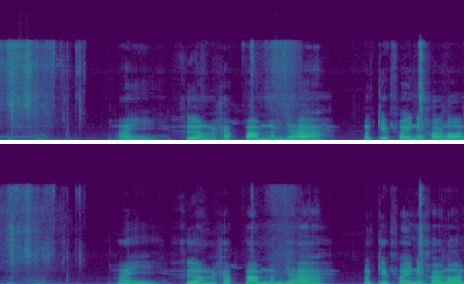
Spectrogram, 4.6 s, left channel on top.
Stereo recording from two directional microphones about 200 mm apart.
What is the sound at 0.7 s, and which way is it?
Speech, centre (ahead or behind).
